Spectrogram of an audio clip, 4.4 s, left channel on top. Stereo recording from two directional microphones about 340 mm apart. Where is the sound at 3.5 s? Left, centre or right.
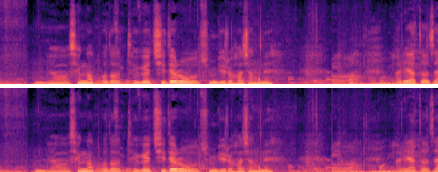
Centre.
